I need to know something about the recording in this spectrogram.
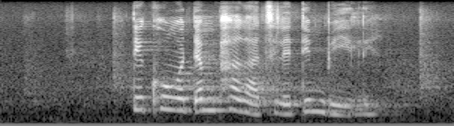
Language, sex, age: Swati, female, 26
